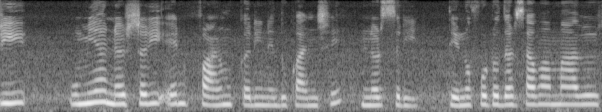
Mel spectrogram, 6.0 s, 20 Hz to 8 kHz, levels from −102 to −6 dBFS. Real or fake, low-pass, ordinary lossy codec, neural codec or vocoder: real; none; none; none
